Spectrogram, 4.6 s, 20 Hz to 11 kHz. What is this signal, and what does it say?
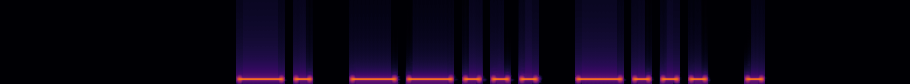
Morse code, heard as a keyed tone, about 17 wpm, 700 Hz. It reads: N7BE
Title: USA Call Signs - 4 Characters - 3x Character Spacing - 17wpm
